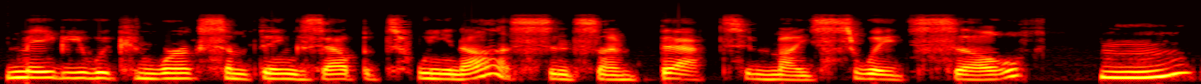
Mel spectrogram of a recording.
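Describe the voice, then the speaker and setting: A woman's voice: lowish voice, slow pace, a little mellow, dry recording. A woman voicing a cocky, flirtatious male celebrity fighter in slangy story dialogue. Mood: smug.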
